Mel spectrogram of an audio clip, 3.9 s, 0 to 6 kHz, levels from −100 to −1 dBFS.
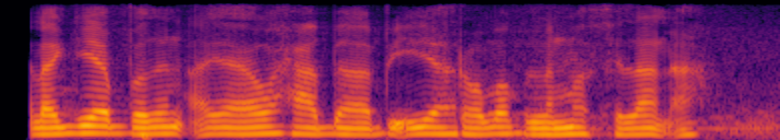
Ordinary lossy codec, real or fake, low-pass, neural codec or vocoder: none; fake; 5.4 kHz; codec, 16 kHz, 2 kbps, X-Codec, HuBERT features, trained on balanced general audio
